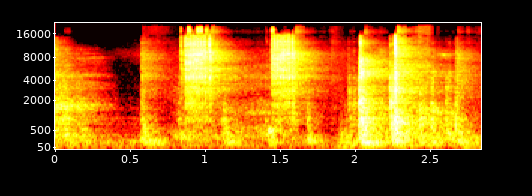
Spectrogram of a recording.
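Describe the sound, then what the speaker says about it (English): A threaded rod is cranked by hand to slowly raise a 1997 Mustang Cobra motor, giving several separate bursts of metallic ratcheting clicks with short pauses between, close by and without talking. "I'm now just cranking it up here by the threaded rod, and it's moving up very slowly"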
